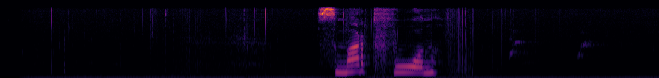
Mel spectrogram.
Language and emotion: Russian, neutral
